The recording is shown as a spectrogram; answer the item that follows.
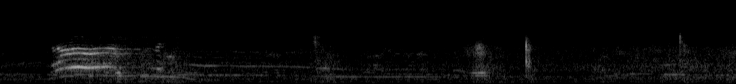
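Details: A stray cat being talked to behind an office building lets out one short, bright meow near the start, followed by faint scattered clicks and low background sounds.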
